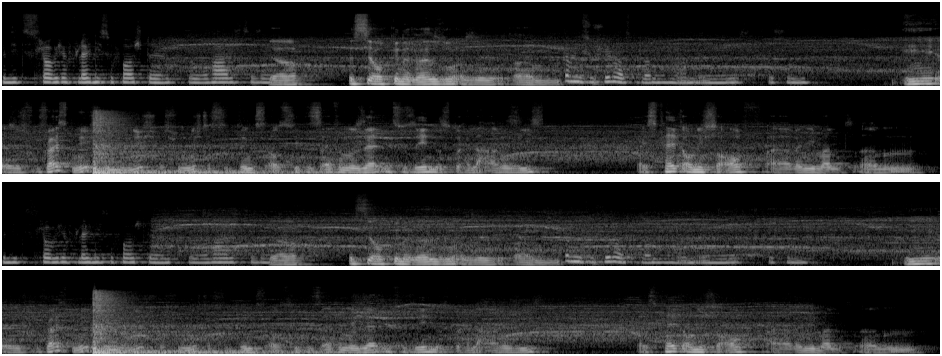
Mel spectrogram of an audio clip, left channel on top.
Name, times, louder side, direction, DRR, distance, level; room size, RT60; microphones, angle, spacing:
voice 1, 0.0-2.8 5.6-7.4 7.7-8.1, left 3 dB, 80° left, 8 dB, 0.8 m, -34 dB
Crowd, 1.4-17.5, right 3 dB, 70° right, 7.2 m, -43 dB
voice 2, 2.7-3.0 3.5-5.6 9.0-14.8 15.7-18.6, left 2 dB, 50° left, 11 dB, 0.7 m, -30 dB
sound 1, 10.3-13.7 14.0-14.1, right 1 dB, 20° right, 1.8 m, -32 dB
17.5 x 13.5 x 6.0 m, 0.99 s
head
